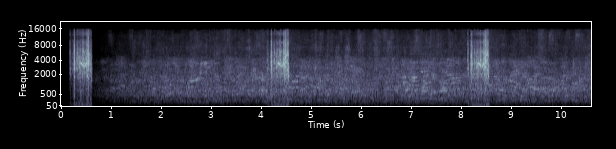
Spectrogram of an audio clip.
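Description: Three camera-shutter clicks about four seconds apart: at the very start, about four seconds in and about eight seconds in. Between them is the steady chatter of a crowd of children and adults in a hall, which fades in after the first click.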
